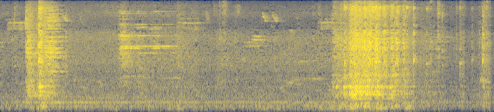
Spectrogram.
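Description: A sewing machine stitching a churidar semi-patiala pant runs in two short whirring bursts, the longer one near the end, with quieter mechanical noise in between.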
